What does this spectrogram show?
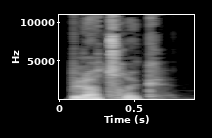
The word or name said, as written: blåtryk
